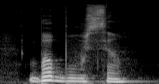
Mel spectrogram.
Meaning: grandmother (mother of someone’s parent)
- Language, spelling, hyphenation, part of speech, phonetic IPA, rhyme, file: Ukrainian, бабуся, ба‧бу‧ся, noun, [bɐˈbusʲɐ], -usʲɐ, Uk-бабуся.ogg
